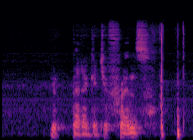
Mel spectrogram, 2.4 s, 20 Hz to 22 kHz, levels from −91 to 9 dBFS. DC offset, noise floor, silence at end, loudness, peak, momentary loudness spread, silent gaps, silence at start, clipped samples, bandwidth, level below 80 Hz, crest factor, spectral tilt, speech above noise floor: under 0.1%; -63 dBFS; 0.1 s; -35 LUFS; -14 dBFS; 9 LU; none; 0.65 s; under 0.1%; 12.5 kHz; -78 dBFS; 22 dB; -4.5 dB/octave; 28 dB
